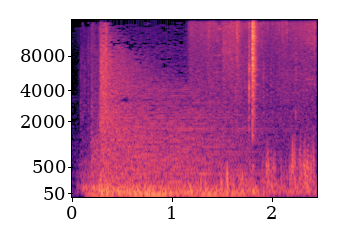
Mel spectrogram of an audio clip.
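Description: Strong wind buffeting the microphone, a dense low rumble that starts abruptly, with one short sharp click near the end.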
